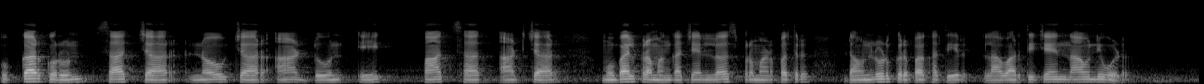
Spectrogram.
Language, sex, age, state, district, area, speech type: Goan Konkani, male, 30-45, Goa, Canacona, rural, read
